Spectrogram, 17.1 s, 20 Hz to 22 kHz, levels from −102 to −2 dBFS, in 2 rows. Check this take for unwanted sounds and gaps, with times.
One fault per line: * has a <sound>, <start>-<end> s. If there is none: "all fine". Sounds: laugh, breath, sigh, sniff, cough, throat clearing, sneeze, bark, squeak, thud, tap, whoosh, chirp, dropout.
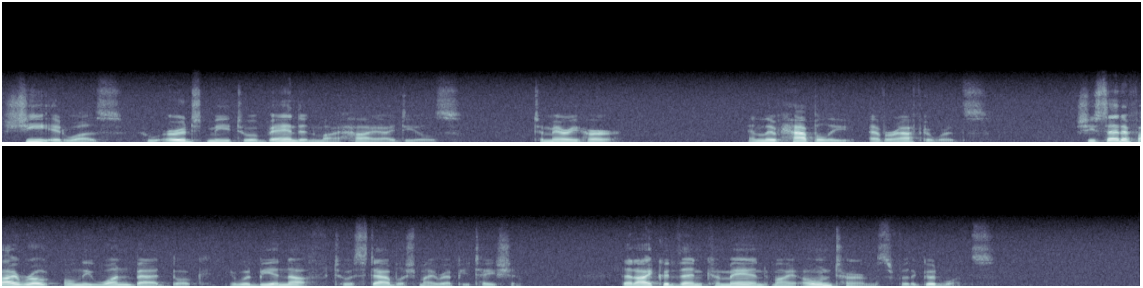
all fine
